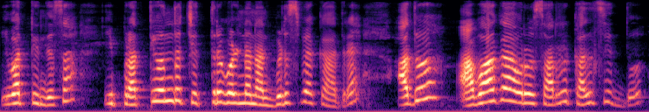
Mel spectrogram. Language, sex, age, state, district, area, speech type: Kannada, female, 60+, Karnataka, Chitradurga, rural, spontaneous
